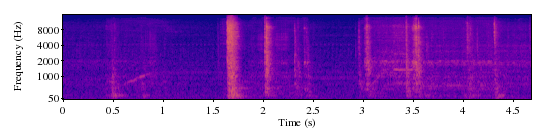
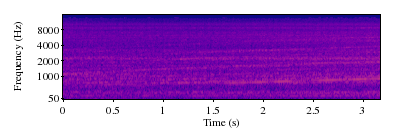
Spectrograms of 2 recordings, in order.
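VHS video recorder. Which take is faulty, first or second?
first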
